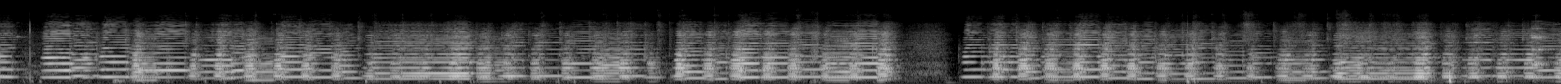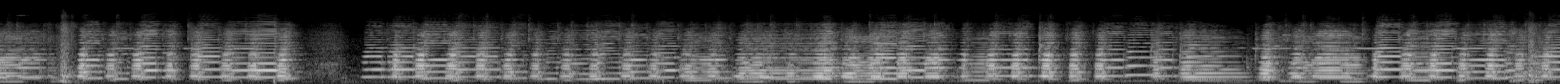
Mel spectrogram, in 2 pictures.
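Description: Eight-bass diatonic button accordion (sanfona de 8 baixos) playing a tune, melody notes over bass accompaniment, with two brief breaks about nine and nineteen seconds in.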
